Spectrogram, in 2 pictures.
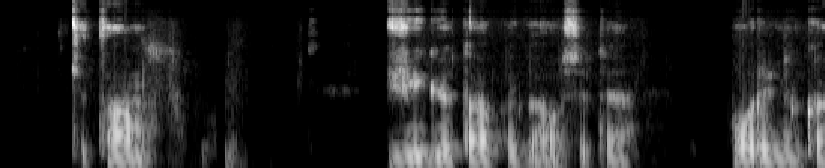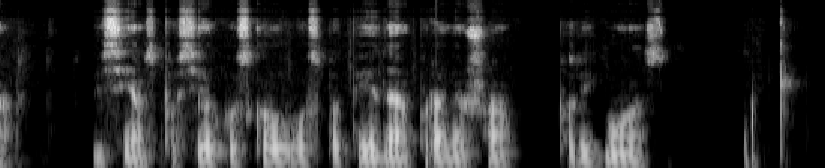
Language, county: Lithuanian, Kaunas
